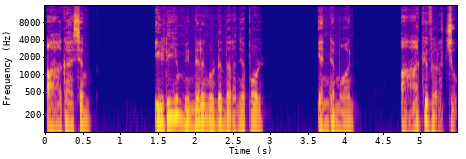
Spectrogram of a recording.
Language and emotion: Malayalam, fearful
